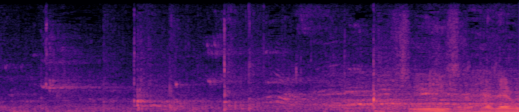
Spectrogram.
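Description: Paddles strike a plastic ball with sharp pops in an echoing hall.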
